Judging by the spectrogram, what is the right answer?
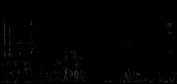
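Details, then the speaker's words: Arctic USB cooling fan coasting down after being switched off by remote: good spin-down time, spins freely, with a faint light scratching and ticking from its bearings. "It's a pretty good spin down time. Hear the bearings scratch a little"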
